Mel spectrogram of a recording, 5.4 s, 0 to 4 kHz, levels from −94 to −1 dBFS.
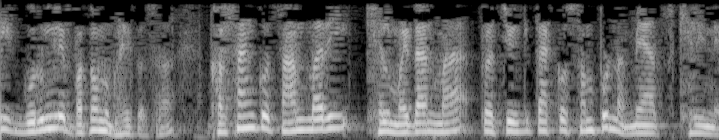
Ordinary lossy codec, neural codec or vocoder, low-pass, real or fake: none; none; 3.6 kHz; real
